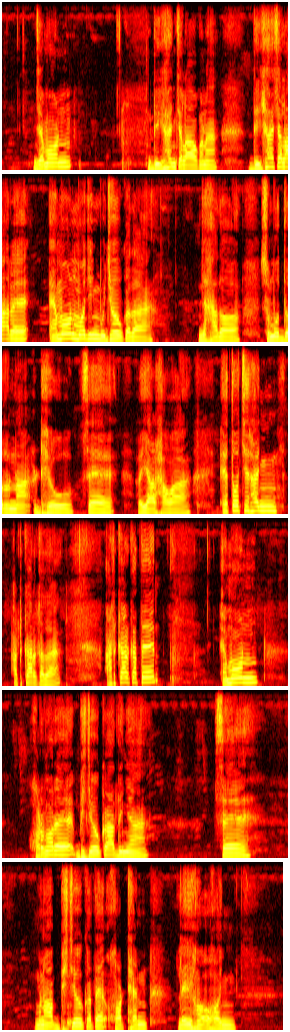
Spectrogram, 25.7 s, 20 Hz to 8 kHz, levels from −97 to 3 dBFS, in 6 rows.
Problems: background sounds at intervals, continuous background conversations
